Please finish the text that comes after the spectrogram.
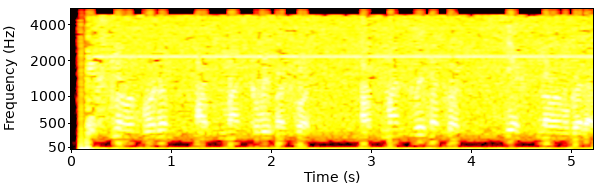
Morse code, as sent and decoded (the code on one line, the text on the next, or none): none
